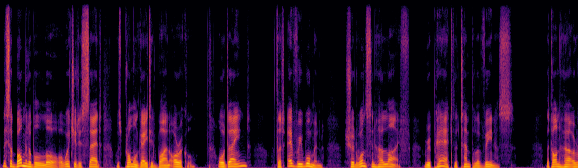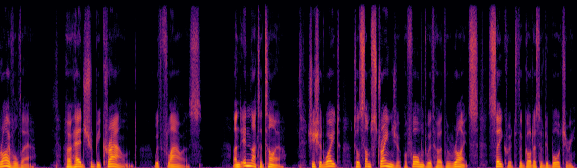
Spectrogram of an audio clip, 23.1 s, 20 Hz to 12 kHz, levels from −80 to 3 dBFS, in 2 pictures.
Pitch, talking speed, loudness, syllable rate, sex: 140 Hz, 155 wpm, -18 LUFS, 5.1 syllables/s, male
